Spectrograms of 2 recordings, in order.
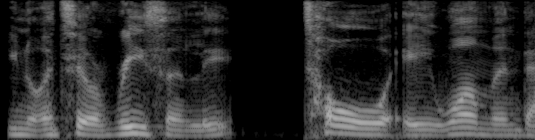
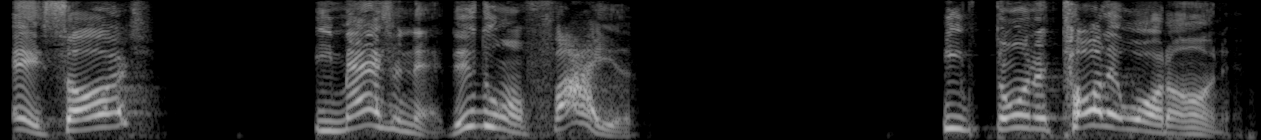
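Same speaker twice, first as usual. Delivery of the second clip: high, loud urgent call to the guard; hollering for Sarge through the cell door; 9 semitones higher, 5 dB louder than usual. Retold or imitated. Calling the sergeant from a burning cell, high and loud. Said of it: "So I'm like".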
